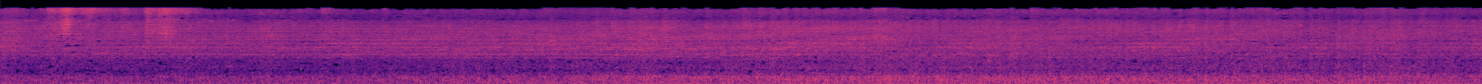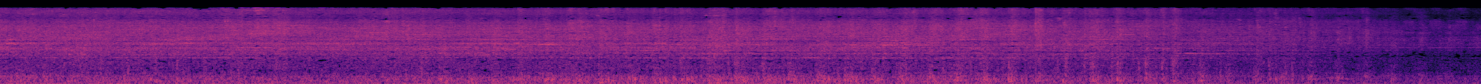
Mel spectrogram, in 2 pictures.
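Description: Loaded freight cars of a CSX train rolling past close by: a steady, loud rumble of steel wheels on the rails, easing off near the end.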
